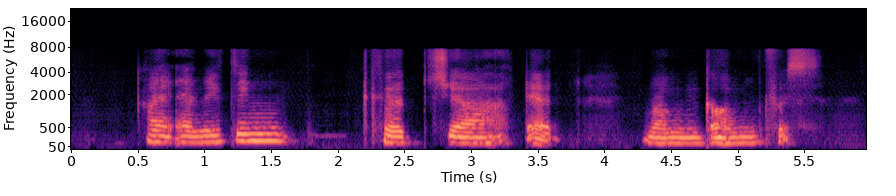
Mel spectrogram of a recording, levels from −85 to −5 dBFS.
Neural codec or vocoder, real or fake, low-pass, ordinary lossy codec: codec, 16 kHz, 1 kbps, FreqCodec, smaller model; fake; none; none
